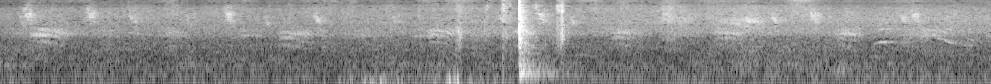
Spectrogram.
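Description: Faint birds calling now and then, with one sharp click about five seconds in.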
